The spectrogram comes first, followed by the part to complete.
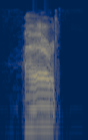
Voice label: "haired", english; adjectives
